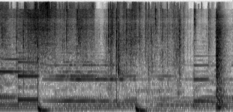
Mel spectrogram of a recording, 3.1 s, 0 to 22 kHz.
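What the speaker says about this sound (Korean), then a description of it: "신품은 비닐 떼는 맛이 있습니다." Protective plastic film is peeled off a new Beamo CO2 laser engraving and cutting machine, giving three sharp crackling tears spaced about a second apart over a steady low hum, close and fairly quiet.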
